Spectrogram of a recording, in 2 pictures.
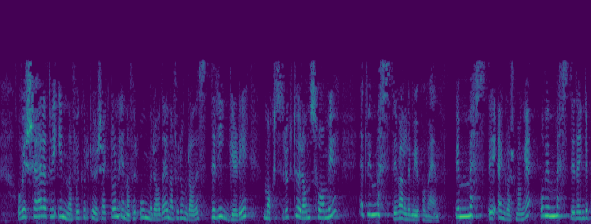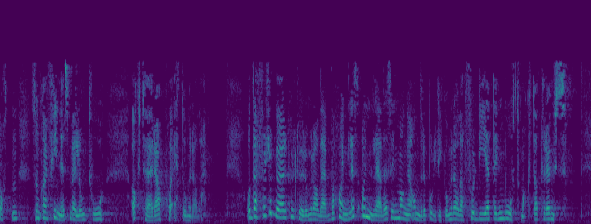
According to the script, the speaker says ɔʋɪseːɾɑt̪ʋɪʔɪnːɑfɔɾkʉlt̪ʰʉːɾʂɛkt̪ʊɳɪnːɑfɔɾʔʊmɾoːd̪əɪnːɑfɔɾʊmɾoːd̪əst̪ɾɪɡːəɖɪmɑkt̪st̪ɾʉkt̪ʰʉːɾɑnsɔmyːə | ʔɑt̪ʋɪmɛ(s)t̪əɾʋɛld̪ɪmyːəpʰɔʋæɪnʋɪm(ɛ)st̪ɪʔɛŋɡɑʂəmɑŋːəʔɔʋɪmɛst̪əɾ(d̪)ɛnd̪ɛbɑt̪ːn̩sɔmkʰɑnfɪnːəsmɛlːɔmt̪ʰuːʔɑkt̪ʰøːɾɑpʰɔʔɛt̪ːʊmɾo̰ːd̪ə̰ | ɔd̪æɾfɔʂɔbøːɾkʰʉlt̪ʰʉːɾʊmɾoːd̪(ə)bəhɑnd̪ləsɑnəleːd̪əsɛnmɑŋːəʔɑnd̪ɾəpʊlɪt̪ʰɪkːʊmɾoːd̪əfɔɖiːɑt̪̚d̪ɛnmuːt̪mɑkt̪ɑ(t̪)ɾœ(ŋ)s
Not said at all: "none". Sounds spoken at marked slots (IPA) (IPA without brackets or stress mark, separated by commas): s, ɛ, d̪, ə, t̪ʰ, ŋ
